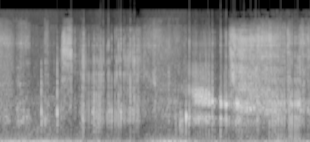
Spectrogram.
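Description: Fingertips rub and scratch along the glossy paper pages of a Christmas book, on its patterned pages, and turn them. Bright, dry papery scratches and rustles come in quick, irregular strokes over a faint low hum. A louder, sustained sweep of the page turning follows.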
